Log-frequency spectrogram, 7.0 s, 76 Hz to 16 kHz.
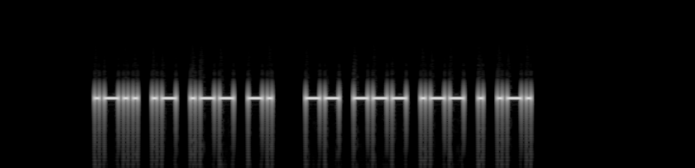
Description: Morse code, heard as a keyed tone, about 25 wpm, 700 Hz. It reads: LAWN MOWER
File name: Easy Words - Speed-Racing with Hints - 25wpm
